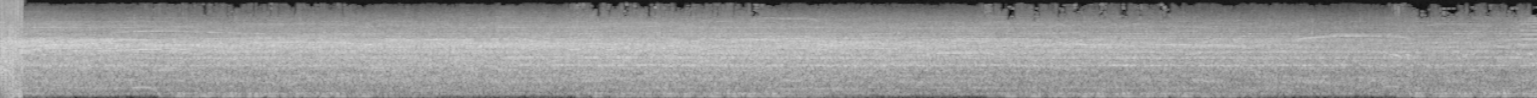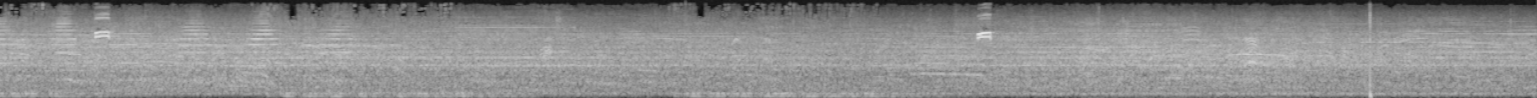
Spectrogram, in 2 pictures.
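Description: Steady open-air noise at a football pitch, with faint distant voices and a low rumble that swells and fades every few seconds. A single sharp thump comes near the end.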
